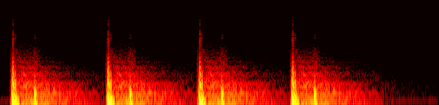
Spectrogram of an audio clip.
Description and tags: heart beatt sound made from my yamaha psr
beat, heart, heart-beat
